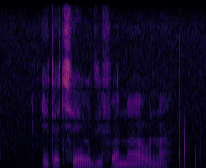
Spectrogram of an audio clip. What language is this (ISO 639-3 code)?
ven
